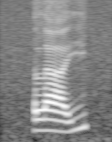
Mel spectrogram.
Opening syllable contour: rising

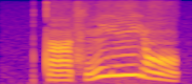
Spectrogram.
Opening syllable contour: low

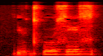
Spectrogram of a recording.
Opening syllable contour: low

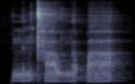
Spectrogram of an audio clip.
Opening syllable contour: rising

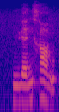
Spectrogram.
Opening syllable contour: rising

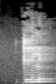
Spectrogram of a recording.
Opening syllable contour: rising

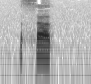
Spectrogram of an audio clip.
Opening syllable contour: low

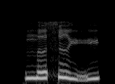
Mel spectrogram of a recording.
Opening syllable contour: rising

